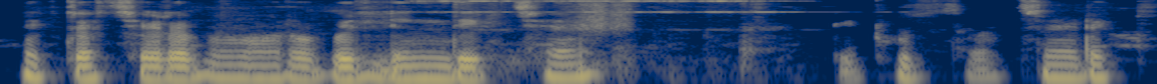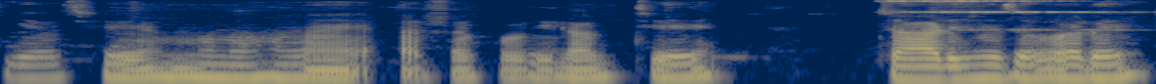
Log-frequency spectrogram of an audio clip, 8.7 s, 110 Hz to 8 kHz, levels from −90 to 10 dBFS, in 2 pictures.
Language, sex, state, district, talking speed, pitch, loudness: Bengali, male, West Bengal, Paschim Medinipur, 150 wpm, 140 Hz, -26 LUFS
